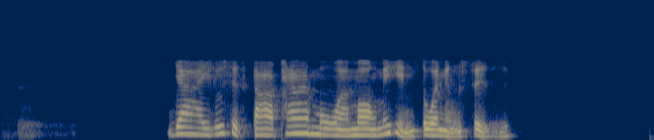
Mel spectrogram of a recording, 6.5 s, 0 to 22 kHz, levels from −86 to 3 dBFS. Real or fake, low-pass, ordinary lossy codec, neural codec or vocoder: fake; 3.6 kHz; none; codec, 16 kHz, 4 kbps, FunCodec, trained on Chinese and English, 50 frames a second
